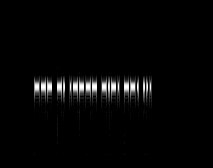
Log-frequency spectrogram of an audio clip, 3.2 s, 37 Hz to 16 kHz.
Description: Morse code, heard as a keyed tone, about 52 wpm, 700 Hz. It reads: ON1CGS
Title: DXCC-100 Call Signs - 6 Characters - 50wpm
